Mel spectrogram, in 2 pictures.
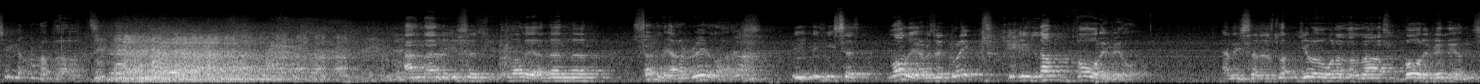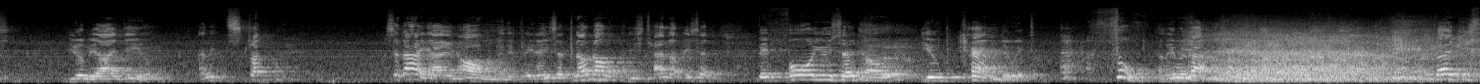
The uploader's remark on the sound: This is an archive recording and therefore the sound quality is poor.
